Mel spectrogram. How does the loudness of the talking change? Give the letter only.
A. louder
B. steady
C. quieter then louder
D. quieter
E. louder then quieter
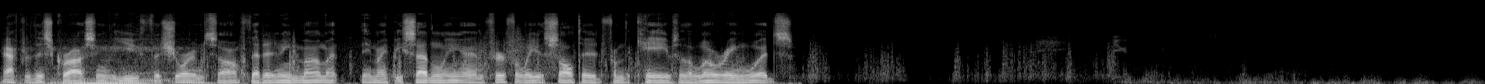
B.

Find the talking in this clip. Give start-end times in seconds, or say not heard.
0.0-8.0.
